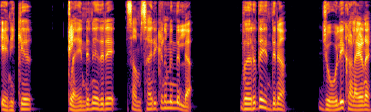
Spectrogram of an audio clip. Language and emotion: Malayalam, fearful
